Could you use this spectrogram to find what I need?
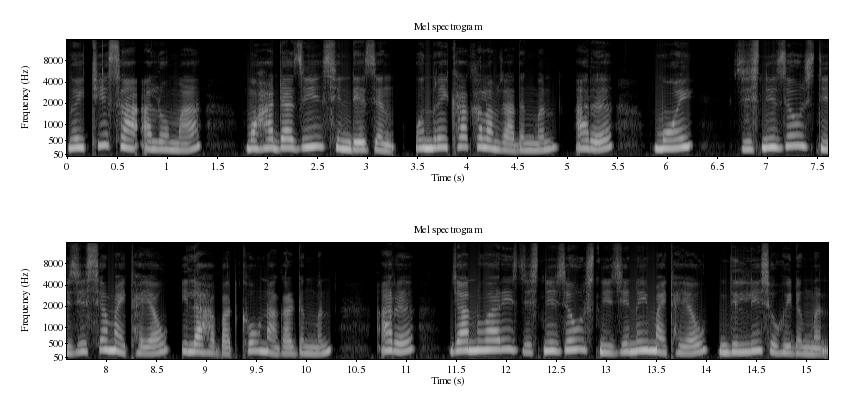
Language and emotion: Bodo, neutral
